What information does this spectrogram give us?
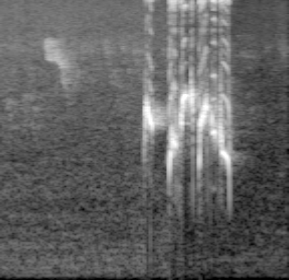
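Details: Red-whiskered bulbul duel singing for voice training: a long held whistle breaking into a quick run of bouncy, looping whistled notes under a second long, over a soft background hum.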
